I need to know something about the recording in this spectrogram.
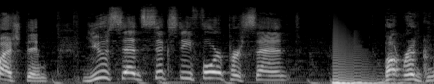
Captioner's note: electronic sound effect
